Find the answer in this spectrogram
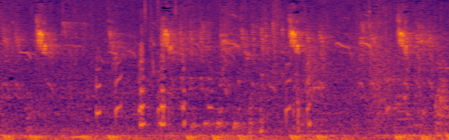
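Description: Domestic chickens clucking, with short high chirps from a small bird about once a second.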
